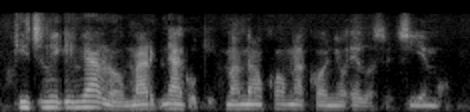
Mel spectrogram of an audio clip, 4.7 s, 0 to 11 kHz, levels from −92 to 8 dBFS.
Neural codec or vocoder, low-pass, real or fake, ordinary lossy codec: codec, 16 kHz, 1.1 kbps, Voila-Tokenizer; 7.2 kHz; fake; AAC, 32 kbps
